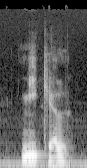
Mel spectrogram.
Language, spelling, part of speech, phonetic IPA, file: Polish, nikiel, noun, [ˈɲicɛl], Pl-nikiel.ogg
